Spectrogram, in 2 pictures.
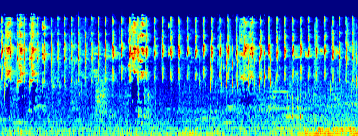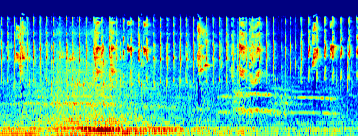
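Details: A breeding-condition male lovebird chatters to stir other males into condition. Dense, rapid, high clicking chirps run throughout, with a few brief whistled notes near the end and a faint low hum beneath.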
